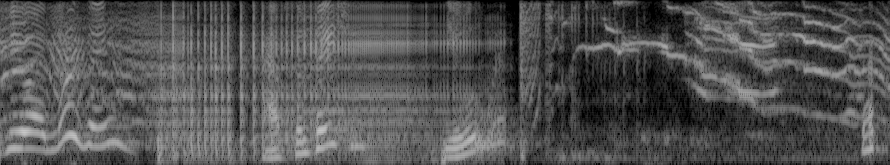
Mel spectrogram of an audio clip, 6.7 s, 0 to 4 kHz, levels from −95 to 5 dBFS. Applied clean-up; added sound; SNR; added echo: none; Squeak; 3 dB; none.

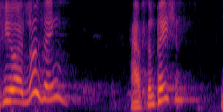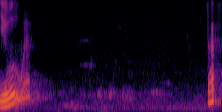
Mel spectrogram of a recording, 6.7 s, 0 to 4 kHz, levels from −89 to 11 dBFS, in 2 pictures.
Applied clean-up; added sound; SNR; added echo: none; none; none; none.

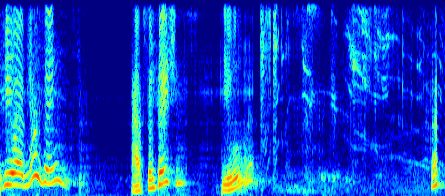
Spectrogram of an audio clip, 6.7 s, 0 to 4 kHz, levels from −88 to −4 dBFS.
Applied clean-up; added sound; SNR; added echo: neural separator model SepFormer DNS4.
